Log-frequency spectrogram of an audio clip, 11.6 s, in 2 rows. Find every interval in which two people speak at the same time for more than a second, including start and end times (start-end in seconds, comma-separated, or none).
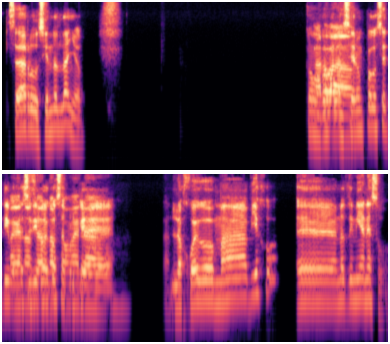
5.9-7.5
